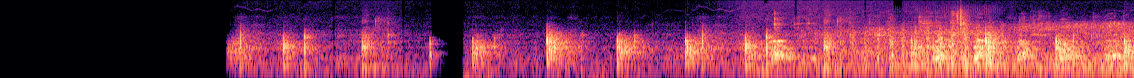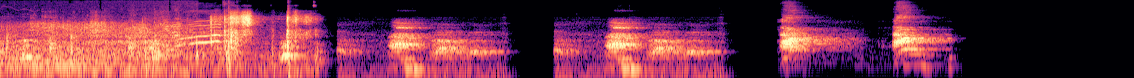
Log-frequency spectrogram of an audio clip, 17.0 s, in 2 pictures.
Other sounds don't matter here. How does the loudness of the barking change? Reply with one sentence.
The volume of the barking goes up.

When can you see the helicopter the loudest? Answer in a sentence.
The volume of the helicopter peaks at 9 seconds.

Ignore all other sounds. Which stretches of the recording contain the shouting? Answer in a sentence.
The shouting can be heard from 9.7 to 10.2 s.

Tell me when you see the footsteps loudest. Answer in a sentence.
The loudest moment of the footsteps is at 10 seconds.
